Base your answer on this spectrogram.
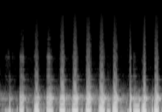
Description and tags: The putipù is a percussion instrument used in Neapolitan folk music and, generally speaking in the folk music of much of southern Italy. (An alternative name is "caccavella".) The name putipù is onomatopoeia for the "burping" sound the instrument makes when played. The instrument consists of a membrane stretched across a resonating chamber, like a drum. Instead of the membrane being stuck, however, a handle is used to compress air rhythmically within the chamber. The air then spurts audibly out of the not-quite-hermetic seal that fastens the membrane to the clay or metal body of the instrument.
